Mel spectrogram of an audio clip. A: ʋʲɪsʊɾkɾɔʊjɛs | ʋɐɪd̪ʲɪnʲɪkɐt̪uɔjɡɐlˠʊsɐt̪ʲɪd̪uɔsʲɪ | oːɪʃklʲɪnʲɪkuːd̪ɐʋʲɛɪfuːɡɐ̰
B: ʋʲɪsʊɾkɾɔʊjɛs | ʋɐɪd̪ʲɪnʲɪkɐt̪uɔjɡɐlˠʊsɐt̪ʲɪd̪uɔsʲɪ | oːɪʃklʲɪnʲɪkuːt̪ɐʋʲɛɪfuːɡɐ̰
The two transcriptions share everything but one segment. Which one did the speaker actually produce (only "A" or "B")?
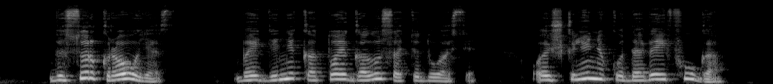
A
